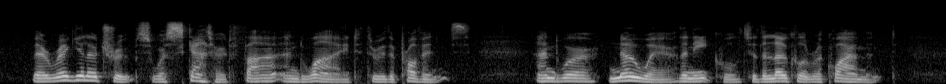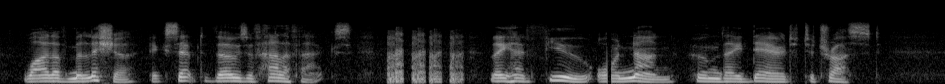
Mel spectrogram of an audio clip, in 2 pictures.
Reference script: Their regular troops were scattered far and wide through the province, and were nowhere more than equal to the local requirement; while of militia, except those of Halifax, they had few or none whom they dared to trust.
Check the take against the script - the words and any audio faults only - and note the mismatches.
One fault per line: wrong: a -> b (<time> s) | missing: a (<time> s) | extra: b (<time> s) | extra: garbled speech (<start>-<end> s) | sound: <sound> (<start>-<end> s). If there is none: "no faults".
missing: more (6.8 s)
sound: laugh (13.3-14.1 s)
sound: dropout (15.5-15.6 s)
